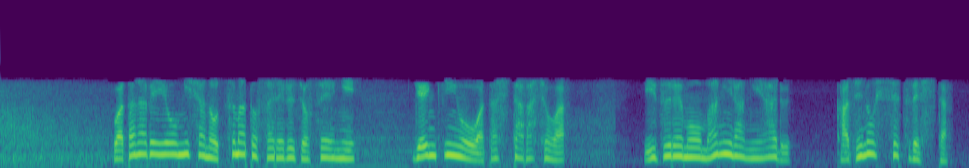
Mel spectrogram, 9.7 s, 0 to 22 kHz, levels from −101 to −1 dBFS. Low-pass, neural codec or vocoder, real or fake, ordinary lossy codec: 3.6 kHz; none; real; MP3, 24 kbps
